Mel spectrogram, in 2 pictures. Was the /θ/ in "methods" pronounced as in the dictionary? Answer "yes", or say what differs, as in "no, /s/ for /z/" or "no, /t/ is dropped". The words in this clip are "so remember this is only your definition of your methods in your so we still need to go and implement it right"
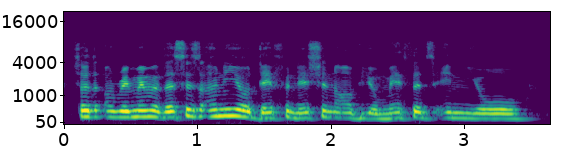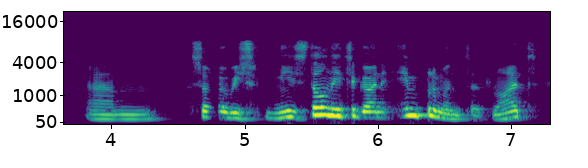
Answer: yes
